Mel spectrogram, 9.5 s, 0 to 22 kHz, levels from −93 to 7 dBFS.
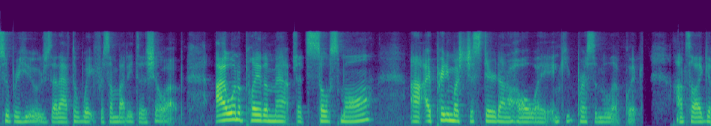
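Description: Nothing stood out on listening to this speech, which comes across with the clear, wideband character of G.722 wideband telephone coding.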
